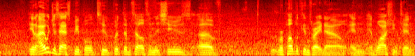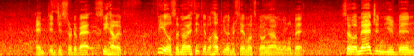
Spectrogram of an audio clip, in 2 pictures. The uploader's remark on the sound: LIVE from #HiMSS17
